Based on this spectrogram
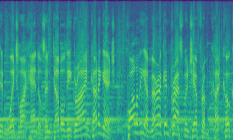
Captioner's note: none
